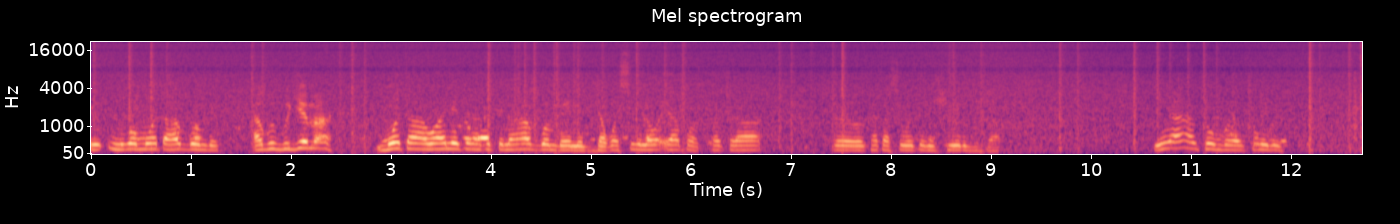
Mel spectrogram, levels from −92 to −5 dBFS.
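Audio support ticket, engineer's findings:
Echo leak, likely far-end loudspeaker pickup not cancelled by its echo canceller. Delayed copy of speech returned about 0.43 s late, 2.35–4.21 s, strong, near speech level; then 4.37–12.68 s, about 0.44 s late, much fainter. Room noise sits about 12 dB below speech.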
